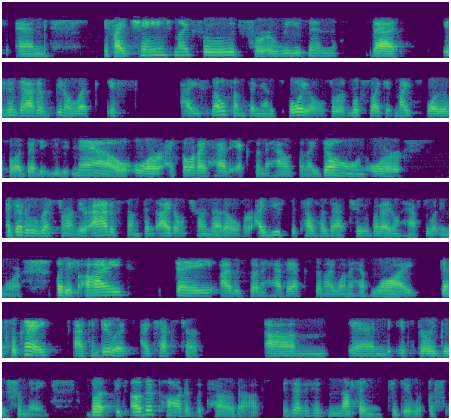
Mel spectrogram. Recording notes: From the 100 Pounders Phone Meeting.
